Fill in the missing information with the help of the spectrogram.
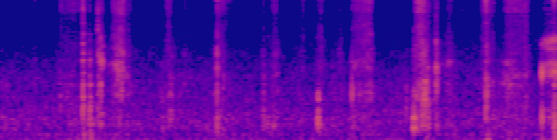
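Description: Faint, scattered light taps and rustles of paper being handled and pressed into place on a desk while a small glued scrap is positioned on a journal card.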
